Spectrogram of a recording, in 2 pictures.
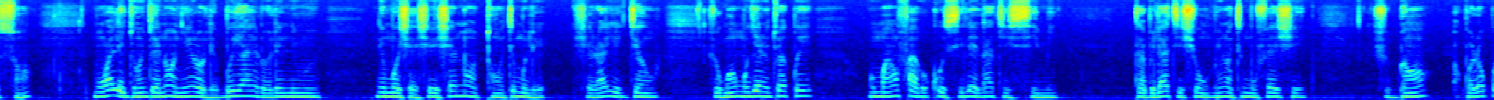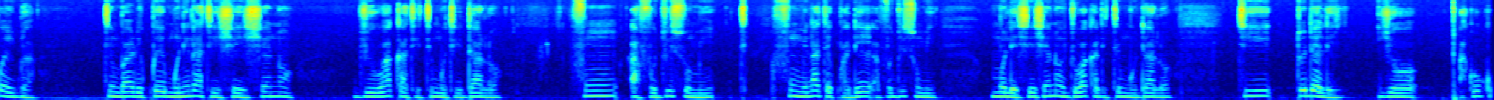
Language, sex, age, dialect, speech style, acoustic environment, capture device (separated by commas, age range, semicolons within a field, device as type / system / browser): Yoruba, male, 35-44, Nigeria - Lagos Yoruba, relaxed; excited, silence, mobile / Linux / Chrome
